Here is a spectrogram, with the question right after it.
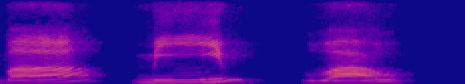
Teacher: ये तीनों लेटर्स आपके लिप्स से, और लिप्स को कहते हैं शफतैन। ठीक है, अशफतैन लिप्स से अदा होते हैं, इसीलिए इन लेटर को अशफतैन से अदा होने वाले लेटर्स कहा गया है।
